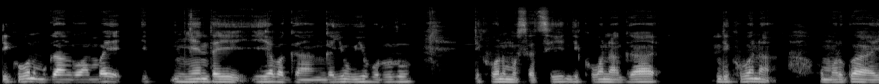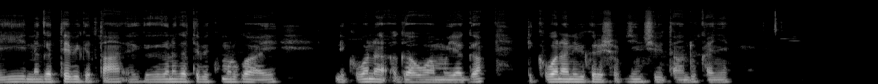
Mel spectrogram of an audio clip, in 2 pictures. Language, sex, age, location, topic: Kinyarwanda, male, 25-35, Huye, health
